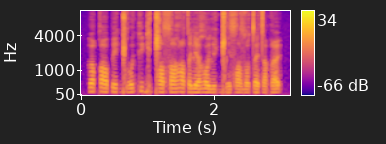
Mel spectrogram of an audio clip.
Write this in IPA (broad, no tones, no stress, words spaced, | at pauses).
uqɔ peɡ͡ǁo kʲʊɡʲaǁɪ sˤɛ ʁɔtˤʊlʲɛ ʁolʲo ɡ͡ǁese zˤotɛtɛqɪ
